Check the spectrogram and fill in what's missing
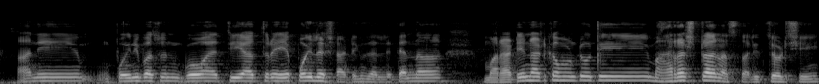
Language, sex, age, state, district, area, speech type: Goan Konkani, male, 60+, Goa, Tiswadi, rural, spontaneous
